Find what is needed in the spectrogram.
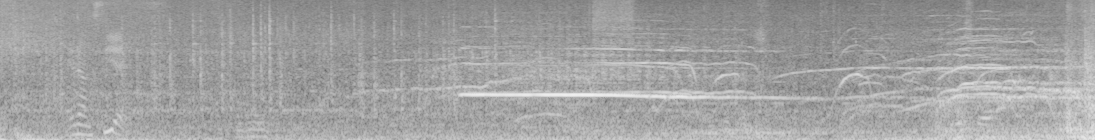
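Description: Big Thunder Mountain Railroad mine-train roller coaster going by: about halfway through, a long steady high-pitched squeal sets in and sags slightly in pitch over a few seconds. Near the end it gives way to many overlapping shrieks that rise and fall, from the riders.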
